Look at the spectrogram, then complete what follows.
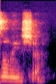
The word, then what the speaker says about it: Zalisha: and is it Zalisha? Is that how you say it? Yes, Zalisha.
